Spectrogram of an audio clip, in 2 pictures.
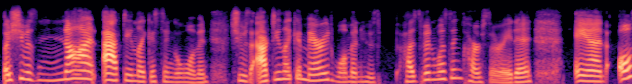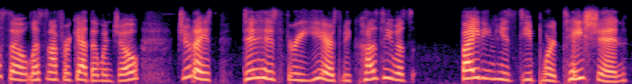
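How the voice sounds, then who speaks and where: Higher-voiced woman recapping in an echoey room. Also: expressive, moderate pace, pushed and bright. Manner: conversational and emphatic, with rhetorical questions and repetition for emphasis. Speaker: reality TV recap commentator. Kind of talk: casual opinionated commentary. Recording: roomy echo, slightly dull lo-fi sound.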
